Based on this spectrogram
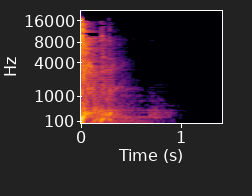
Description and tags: BS Hit 23
metallic effects using a bench vise fixed sawblade and some tools to hit, bend, manipulate.
Metal, Bounce, Hits, Effect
